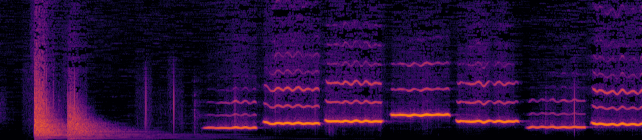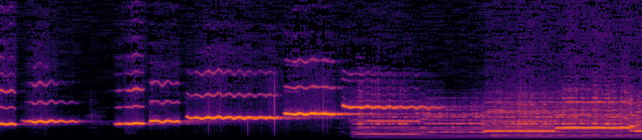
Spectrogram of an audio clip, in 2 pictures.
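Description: A solo whistled melody, the theme of the radio program The Whistler, clear and moving through a string of sustained tones with gentle vibrato, after a brief burst at the start, then giving way to a sustained orchestral chord.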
